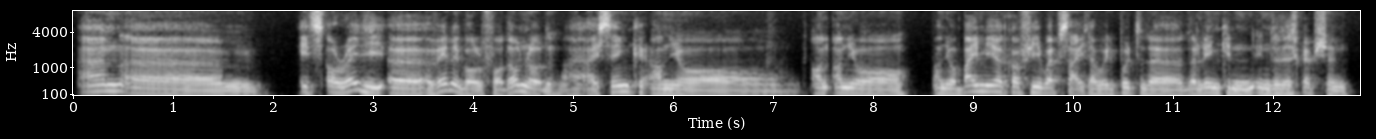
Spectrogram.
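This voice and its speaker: A man hosting an interview in conversation, speaking haltingly, often repeating words and searching for the next one. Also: medium pitch, lively intonation, dark tone. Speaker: channel host interviewing a returning guest.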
